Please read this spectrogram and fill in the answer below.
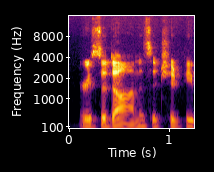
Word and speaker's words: Zidane: all right we're watching losers finals of Essie zidane or zidane as it should be pronounced I didn't realize I just played my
